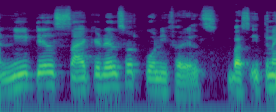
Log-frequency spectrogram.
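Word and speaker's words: Gnetales: Orders में बांटा है, नीटेल्स, साइकेडेल्स और कोनिफेरल्स। बस इतना ही बांटा है, ये 3 ऑर्डर में बांटा है। देखिए नीटेल्स ऑर्डर, जो नी क्या है, जी क्या है, इसमें साइलेंट है, नीटेल्स ऑर्डर।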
